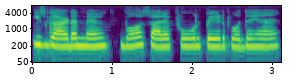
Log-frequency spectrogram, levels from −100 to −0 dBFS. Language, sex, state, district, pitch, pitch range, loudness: Hindi, female, Uttarakhand, Uttarkashi, 210 Hz, 205-215 Hz, -16 LUFS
